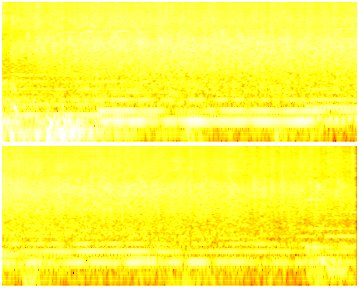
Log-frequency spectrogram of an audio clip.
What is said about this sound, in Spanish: Vamos, denle un aplauso.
